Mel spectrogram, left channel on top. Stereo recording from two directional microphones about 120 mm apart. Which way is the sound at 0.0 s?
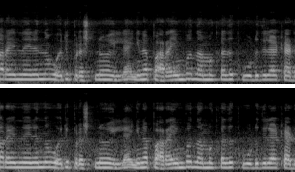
15° right (ahead or behind).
